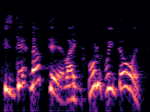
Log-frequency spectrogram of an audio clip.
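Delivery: acting out his disbelief at the label; exasperated. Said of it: "I'm like".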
